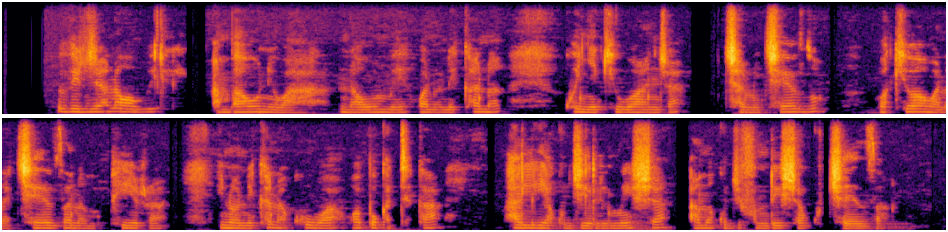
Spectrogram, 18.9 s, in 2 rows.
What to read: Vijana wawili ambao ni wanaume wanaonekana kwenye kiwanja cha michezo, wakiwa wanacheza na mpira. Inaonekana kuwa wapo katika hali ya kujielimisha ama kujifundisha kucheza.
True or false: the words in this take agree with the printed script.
true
